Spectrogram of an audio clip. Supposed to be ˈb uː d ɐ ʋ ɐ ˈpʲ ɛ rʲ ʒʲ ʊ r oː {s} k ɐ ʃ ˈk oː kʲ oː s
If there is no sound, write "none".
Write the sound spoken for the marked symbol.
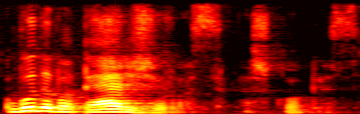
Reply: s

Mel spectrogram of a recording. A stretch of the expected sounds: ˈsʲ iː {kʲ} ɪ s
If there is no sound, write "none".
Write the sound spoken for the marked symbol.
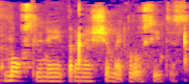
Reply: tʲ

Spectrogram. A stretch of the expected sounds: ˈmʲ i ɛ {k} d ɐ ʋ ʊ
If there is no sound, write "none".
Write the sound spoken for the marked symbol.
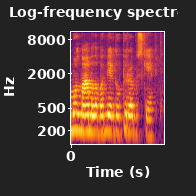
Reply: ɡ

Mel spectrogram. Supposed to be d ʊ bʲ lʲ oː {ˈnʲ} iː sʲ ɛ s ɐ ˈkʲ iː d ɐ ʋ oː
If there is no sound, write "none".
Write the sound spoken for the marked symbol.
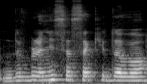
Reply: nʲ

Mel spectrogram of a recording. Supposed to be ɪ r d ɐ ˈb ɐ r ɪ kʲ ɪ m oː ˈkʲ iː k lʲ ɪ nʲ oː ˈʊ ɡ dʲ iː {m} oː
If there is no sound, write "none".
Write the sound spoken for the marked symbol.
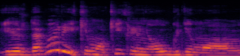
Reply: m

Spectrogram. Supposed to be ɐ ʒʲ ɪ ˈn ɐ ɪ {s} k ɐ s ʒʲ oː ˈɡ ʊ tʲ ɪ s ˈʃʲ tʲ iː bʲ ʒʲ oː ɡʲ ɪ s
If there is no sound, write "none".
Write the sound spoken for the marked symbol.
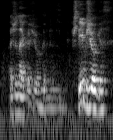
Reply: none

